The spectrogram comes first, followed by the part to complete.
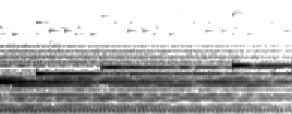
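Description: Channel logo jingle: bell-like chime notes stepping upward one after another over a held low synth chord.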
